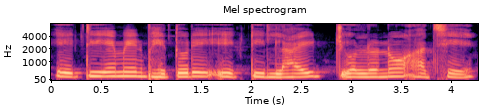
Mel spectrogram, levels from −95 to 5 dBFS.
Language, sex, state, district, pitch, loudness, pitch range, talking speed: Bengali, female, West Bengal, Alipurduar, 200 Hz, -10 LUFS, 185-215 Hz, 100 wpm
